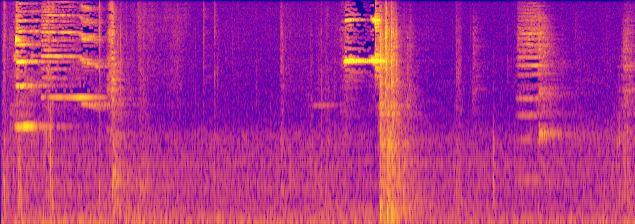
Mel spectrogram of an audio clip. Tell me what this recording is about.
Iron door is opened and closed
An iron door of a cemetery in Tyrol is opened and closed wile a woman walked in.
